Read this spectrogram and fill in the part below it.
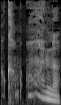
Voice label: trader monolog; 七日杀; 商人杰恩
